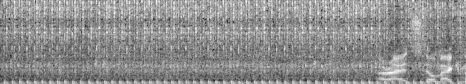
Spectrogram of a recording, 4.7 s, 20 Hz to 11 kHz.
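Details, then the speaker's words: 2000 Honda 400EX single-cylinder with cheap eBay piston and cylinder, idling after valve adjustment (0.004 in intake, 0.005 in exhaust), steady light tick about two and a half per second; loose cam chain rattle. "noise so we're gonna adjust the timing chain next"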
